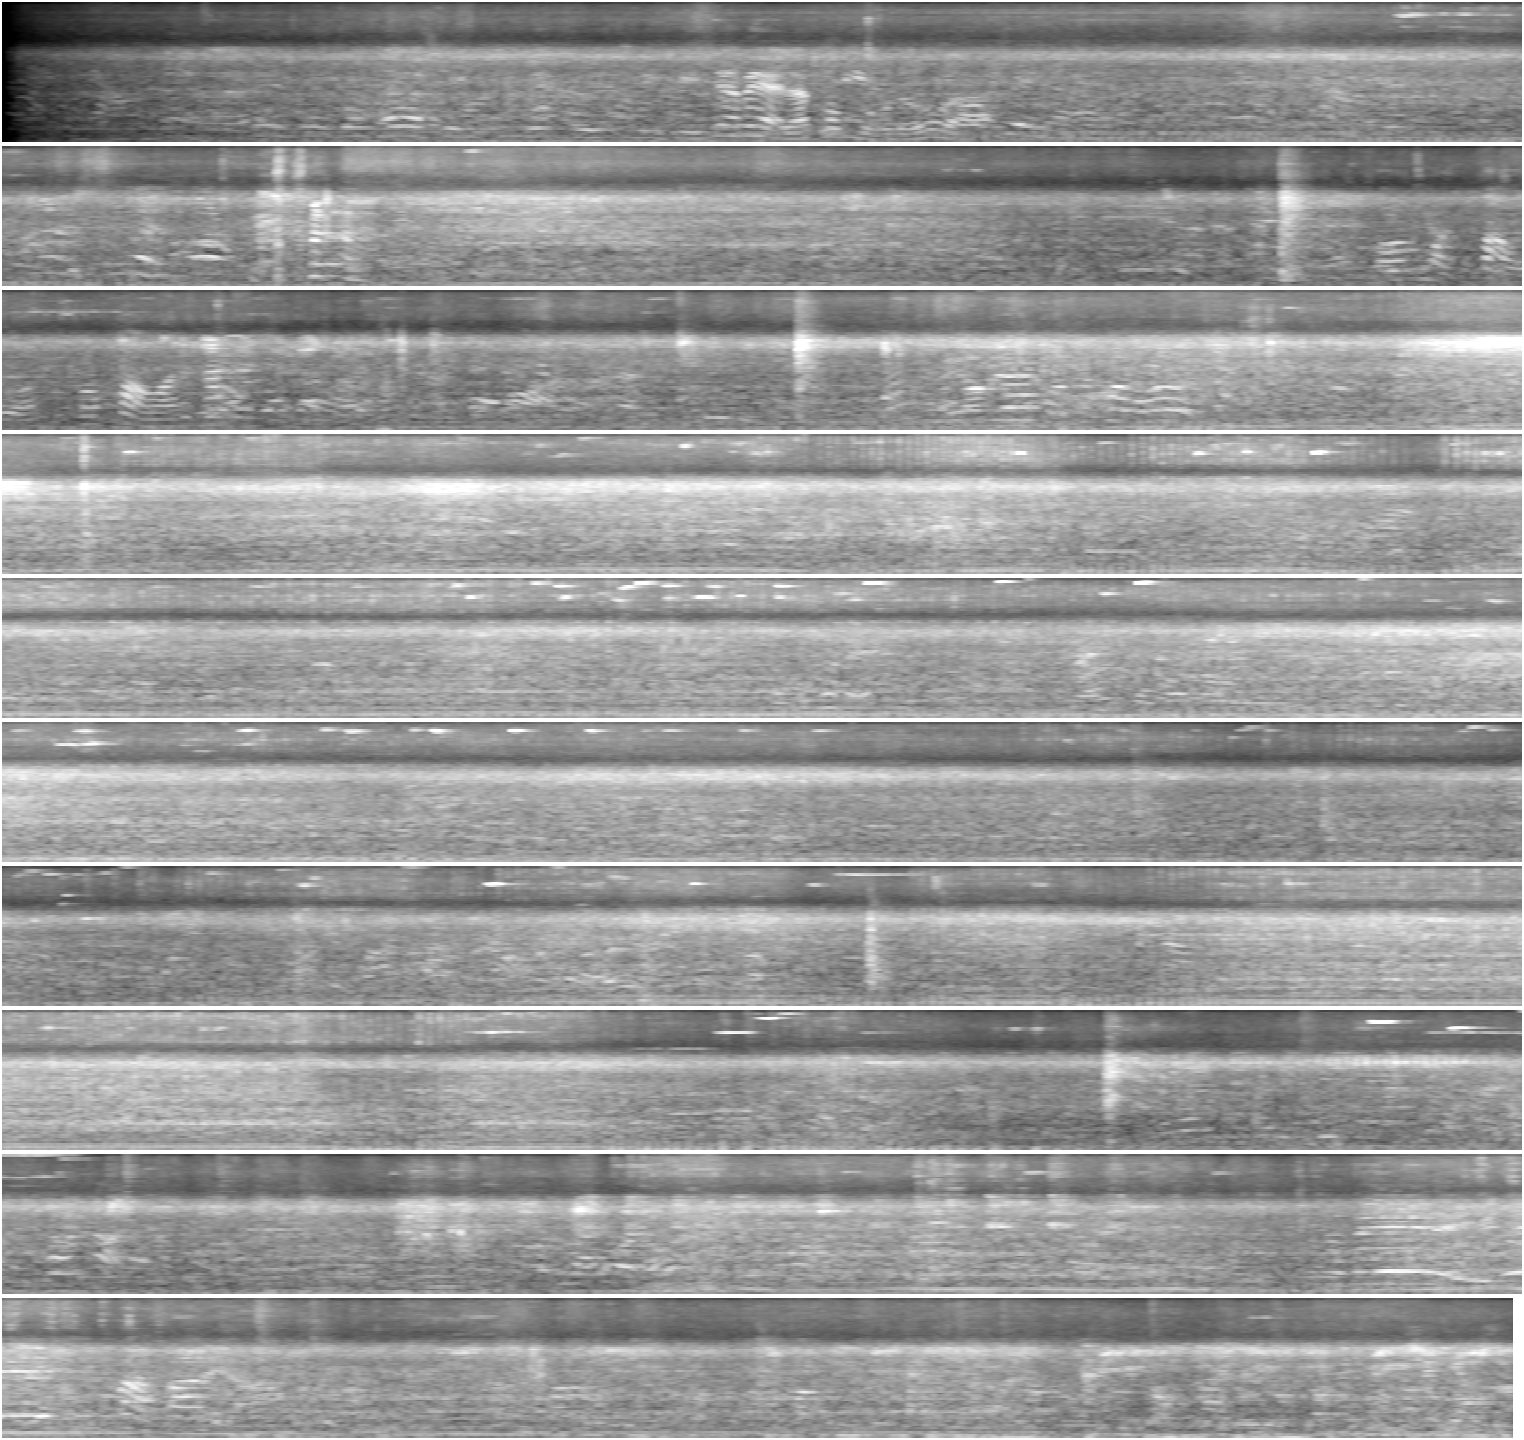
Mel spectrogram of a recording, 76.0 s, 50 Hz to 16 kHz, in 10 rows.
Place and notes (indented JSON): {
  "title": "Sanmin Rd., Douliu City - Old market",
  "date": "2017-01-25 10:55:00",
  "description": "Walking in the market, Sellers selling sound, Old market",
  "latitude": "23.71",
  "longitude": "120.55",
  "altitude": "60",
  "timezone": "Asia/Taipei"
}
